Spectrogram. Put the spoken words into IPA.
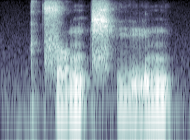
t͡s ɤ˧˥ ŋ t͡ɕʰ ḭ˨˩˦ n

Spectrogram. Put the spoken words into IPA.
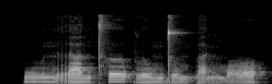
w u˧ n r a˧ n tʰ ɤː˥˩ p l o˦˥ m d o˧ m b a˨˩ ŋ m ɔː˦˥

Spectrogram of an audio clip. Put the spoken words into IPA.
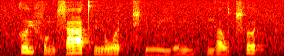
k ɵ˥ ɥ f ʊ˨˩ ŋ s aː˥ t̪ʰ yː˨˧ w ɵ˨˥ t̚ t͡sʰ yː˨ j ɪ˧ ŋ | j ɐ˨ w t͡sʰ ɵ˥ t̚

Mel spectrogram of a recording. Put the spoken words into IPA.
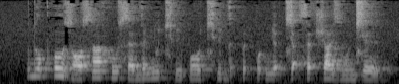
d o˦˨ pʰ o˦˨ ʊ̯ z ɔ˨ s ã˦ h u˦ sʰ ɛ˨ ɡ ɛ˦ ɲ u˦˨ t͡ɕʰ i˨ p o˦ ʊ̯ t͡ɕʰ i˦˨ ɡ ɛ˦ ʔ p ɪ˦ ʔ p ʊ˦ ʔ ɲ ɛ˦ ʔ t͡ɕ ä˦ ʔ s ɛ˦ ʔ ʃ a˦˨ ɪ̯ z ũ˦ d͡ʑ e˦˨ ɪ̯

